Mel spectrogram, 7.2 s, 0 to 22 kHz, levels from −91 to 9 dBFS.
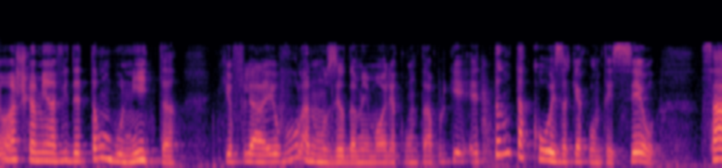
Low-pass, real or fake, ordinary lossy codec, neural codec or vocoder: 7.2 kHz; real; none; none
